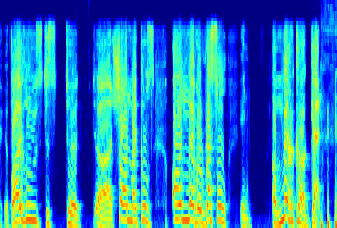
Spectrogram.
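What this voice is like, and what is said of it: Imitates another person's voice. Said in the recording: “I don't know if it's a good impersonation or not, but I mean, it might be... Sounded good to me.”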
